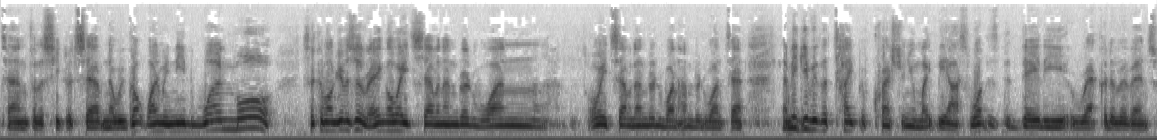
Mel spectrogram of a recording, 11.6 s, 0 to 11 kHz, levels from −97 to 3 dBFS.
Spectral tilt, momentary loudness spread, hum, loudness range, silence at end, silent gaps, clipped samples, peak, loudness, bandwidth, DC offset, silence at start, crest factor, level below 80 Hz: -6.5 dB/octave; 7 LU; none; 3 LU; 0 s; none; under 0.1%; -6 dBFS; -20 LUFS; 9.2 kHz; 2%; 0 s; 14 dB; -56 dBFS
